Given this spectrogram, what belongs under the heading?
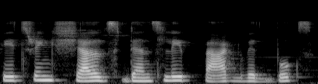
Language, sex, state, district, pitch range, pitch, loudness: English, female, Karnataka, Bangalore, 155-185 Hz, 170 Hz, -19 LUFS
